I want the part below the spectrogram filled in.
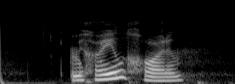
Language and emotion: Russian, neutral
